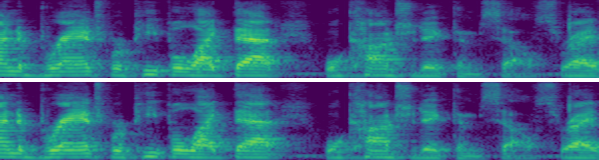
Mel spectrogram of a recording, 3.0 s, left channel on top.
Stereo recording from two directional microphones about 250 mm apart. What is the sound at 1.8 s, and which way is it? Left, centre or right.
Speech, centre.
